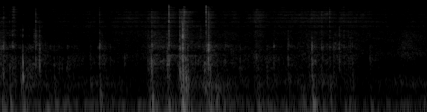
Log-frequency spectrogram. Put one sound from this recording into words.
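Pages rustle and knock against a lectern.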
